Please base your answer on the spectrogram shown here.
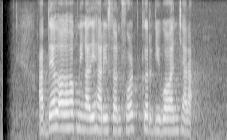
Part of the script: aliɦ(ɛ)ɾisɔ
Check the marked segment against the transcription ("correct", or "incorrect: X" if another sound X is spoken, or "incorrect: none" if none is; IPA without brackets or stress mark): incorrect: a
